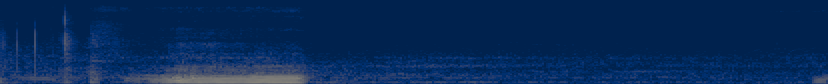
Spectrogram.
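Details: Dog snoring while a cat plays footsies with it: a single deep, rumbling snore of about a second, then quiet breathing and faint rustling; snoring.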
